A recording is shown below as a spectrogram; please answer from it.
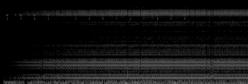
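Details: Noisy Starlink satellite internet power supply, in use about a month, internet still working fine: steady electrical buzz with a thin high whine. Finding: electrical buzz from the power supply.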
